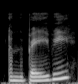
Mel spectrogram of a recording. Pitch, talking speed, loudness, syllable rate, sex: 215 Hz, 230 wpm, -16 LUFS, 6.4 syllables/s, female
